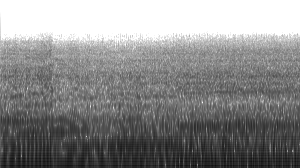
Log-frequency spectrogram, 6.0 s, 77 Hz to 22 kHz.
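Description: BMW R1300 GS's boxer-twin engine running at a steady speed under way, its note stepping to a new pitch abruptly about a second in and again past the middle.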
